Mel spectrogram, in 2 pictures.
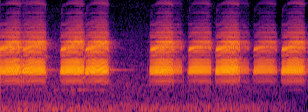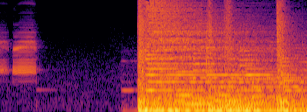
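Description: A toad croaks loudly in raspy, evenly spaced pulses, first two then five, before a short silence gives way to a sudden wash of loud hissing noise.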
